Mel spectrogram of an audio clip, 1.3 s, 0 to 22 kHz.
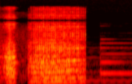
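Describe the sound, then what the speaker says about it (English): A tiger gives a loud, close roar: a short burst, a brief gap, then a long sustained rumbling roar that cuts off and leaves a fainter tonal tail, with no voices. "A tiger's roar can be heard as far as 3 kilometers away."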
